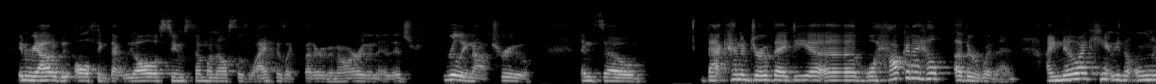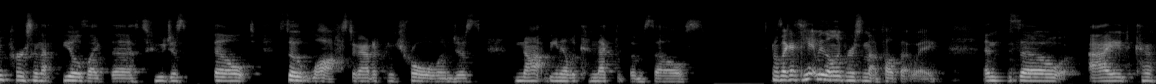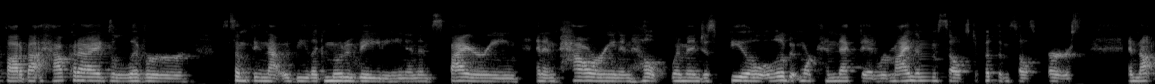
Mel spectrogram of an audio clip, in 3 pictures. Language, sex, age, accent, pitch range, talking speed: English, female, 20-39, American, 155-185 Hz, 210 wpm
